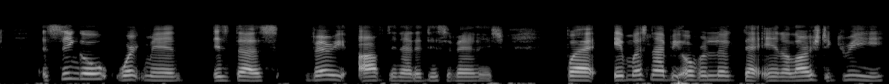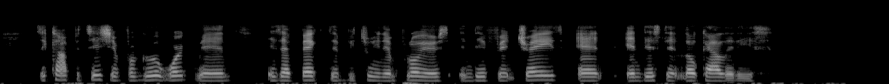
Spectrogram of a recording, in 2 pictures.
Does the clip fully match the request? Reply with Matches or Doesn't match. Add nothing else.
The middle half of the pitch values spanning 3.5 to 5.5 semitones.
Doesn't match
